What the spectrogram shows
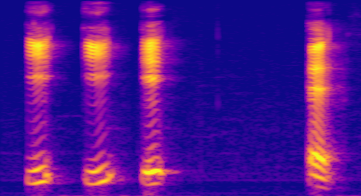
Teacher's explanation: तो जीवा है ना आगे दांतों को छू रही है, तो इसीलिए ना अग्रस्वर बोलते हैं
